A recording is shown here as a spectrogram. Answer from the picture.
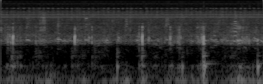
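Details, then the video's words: Canada geese honk repeatedly beside a lake in a park, with a few strong nasal calls at intervals, mixed with thumps and clicks of handling noise over a low rumble. "Canadian Geese Honking In And Around The Lake"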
